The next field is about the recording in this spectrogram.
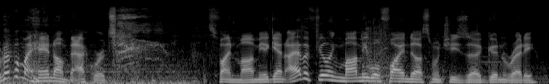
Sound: laughs

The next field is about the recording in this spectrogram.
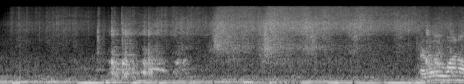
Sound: liquid sizzles

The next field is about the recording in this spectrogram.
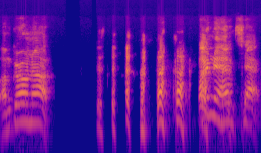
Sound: all laughs

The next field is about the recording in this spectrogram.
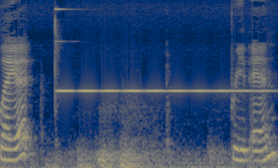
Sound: calming chime sound

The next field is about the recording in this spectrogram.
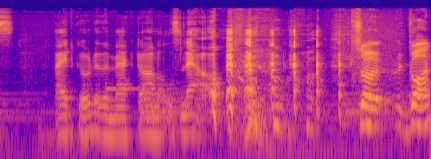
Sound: laughs

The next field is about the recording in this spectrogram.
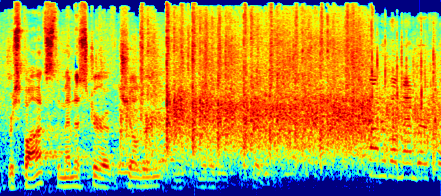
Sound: voice trailing

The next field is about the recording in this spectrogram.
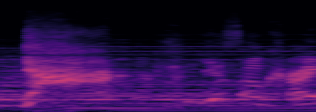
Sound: guffaws

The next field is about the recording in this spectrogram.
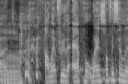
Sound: laughs

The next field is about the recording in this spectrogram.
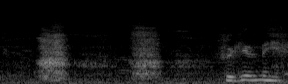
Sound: breathing heavily

